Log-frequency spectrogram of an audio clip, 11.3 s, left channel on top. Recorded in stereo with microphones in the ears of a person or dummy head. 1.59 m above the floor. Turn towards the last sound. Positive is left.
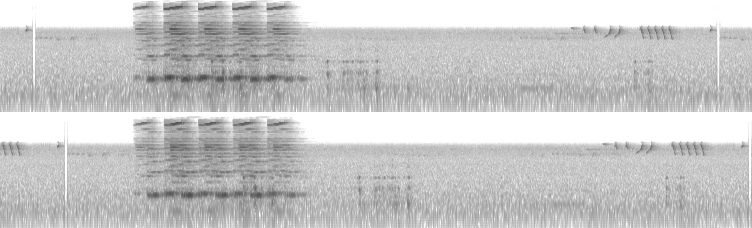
turn(degrees=60)  # may be behind; listen again after turning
